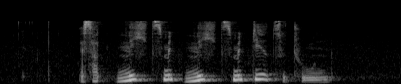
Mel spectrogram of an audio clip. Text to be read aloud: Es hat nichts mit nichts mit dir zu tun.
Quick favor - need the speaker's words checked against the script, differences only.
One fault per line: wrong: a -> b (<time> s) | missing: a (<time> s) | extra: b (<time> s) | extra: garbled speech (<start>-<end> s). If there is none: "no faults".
no faults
